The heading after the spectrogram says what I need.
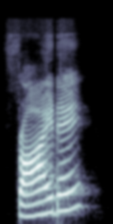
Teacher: Friday is a noun stresses on the first syllable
